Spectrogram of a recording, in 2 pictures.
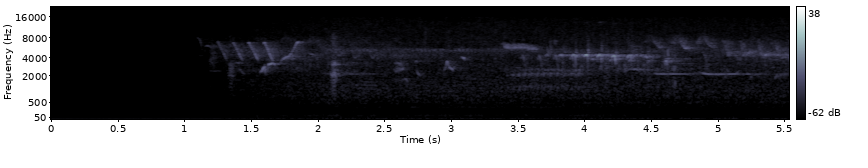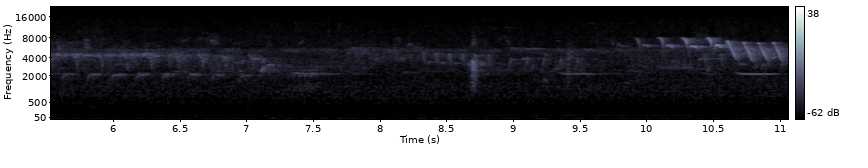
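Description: Faint birdsong: several small birds chirping and trilling with quick repeated notes and short whistles, starting about a second in after a moment of dead silence.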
